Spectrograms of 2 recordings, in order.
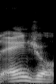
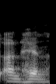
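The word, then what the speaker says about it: Ángel: introduced himself anhel oh he said angel or anhel so anhel anhel you know anhel Spanish an anhel in Spanish it's anhel okay like Angel anyway so he introduced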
